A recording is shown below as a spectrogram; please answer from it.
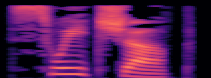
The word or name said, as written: sweetshop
